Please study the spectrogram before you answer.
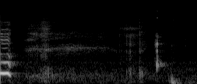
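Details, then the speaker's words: Baby boy with hiccups gives a sharp, abrupt hiccup, then a few softer catches in a quiet room while being asked if he has the hiccups; hiccups. "Do you know, it sounds like you have the hiccups. Are those hiccups I hear? That sounds like the baby with the hiccups."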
